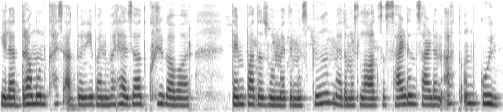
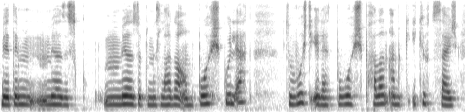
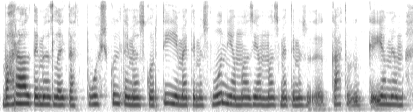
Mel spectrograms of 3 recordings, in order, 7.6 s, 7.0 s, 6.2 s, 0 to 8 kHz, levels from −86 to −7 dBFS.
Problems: none marked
